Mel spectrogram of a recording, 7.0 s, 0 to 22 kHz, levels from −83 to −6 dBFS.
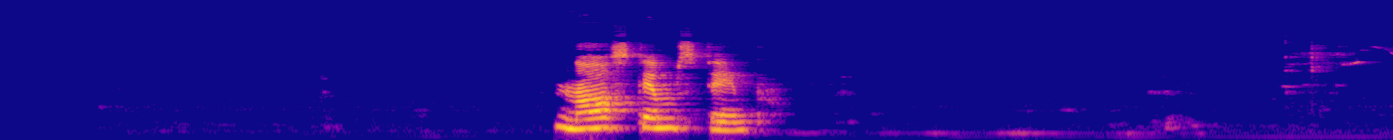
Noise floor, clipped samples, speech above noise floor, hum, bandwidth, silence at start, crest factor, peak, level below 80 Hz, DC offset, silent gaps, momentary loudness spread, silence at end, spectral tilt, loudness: -75 dBFS; under 0.1%; 57 dB; none; 7.6 kHz; 2.8 s; 24 dB; -2 dBFS; -76 dBFS; under 0.1%; none; 19 LU; 3.2 s; -3 dB/octave; -18 LUFS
